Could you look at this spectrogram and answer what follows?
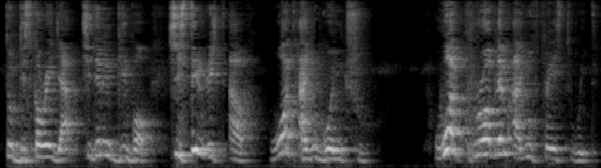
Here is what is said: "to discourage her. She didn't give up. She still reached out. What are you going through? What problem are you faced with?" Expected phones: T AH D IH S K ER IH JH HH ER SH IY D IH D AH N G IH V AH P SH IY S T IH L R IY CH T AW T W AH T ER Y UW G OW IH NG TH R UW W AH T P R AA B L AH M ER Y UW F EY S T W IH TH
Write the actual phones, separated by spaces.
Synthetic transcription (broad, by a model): T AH D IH S K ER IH JH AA SH IY D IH D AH N G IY V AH P SH IY S T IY L R IY CH T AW T W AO T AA Y UW G OW IH NG T R UW W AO T P R AA B L AH M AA Y UW F EY S T W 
